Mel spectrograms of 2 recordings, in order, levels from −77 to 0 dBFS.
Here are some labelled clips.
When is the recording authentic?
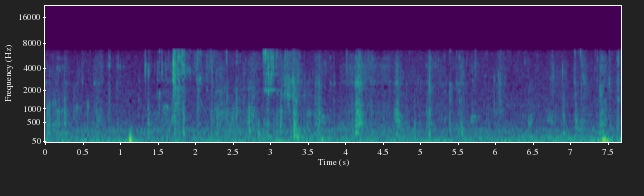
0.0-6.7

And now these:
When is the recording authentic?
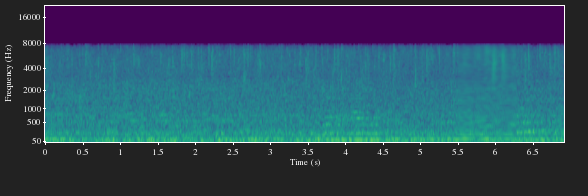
0.0-5.5; 6.3-6.9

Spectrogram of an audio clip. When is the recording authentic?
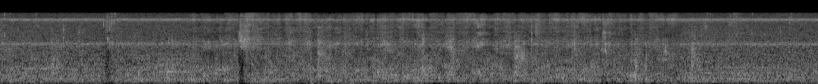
0.0-1.9; 6.8-8.2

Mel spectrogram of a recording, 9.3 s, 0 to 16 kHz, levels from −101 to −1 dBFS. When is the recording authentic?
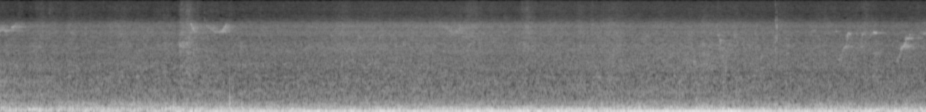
0.0-9.3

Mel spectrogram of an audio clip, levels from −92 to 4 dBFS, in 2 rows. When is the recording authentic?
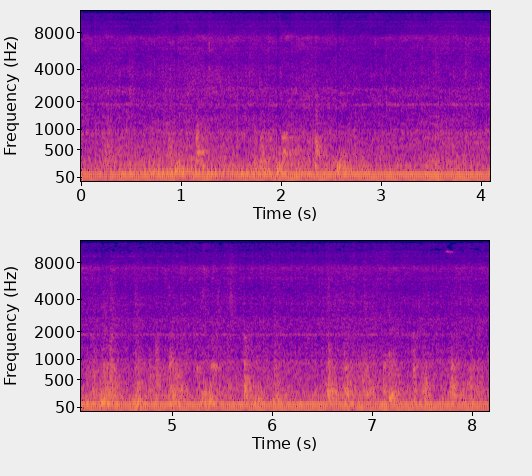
4.1-7.0; 7.5-8.2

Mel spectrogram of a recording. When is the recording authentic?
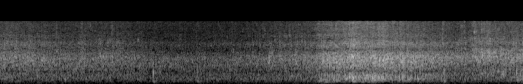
none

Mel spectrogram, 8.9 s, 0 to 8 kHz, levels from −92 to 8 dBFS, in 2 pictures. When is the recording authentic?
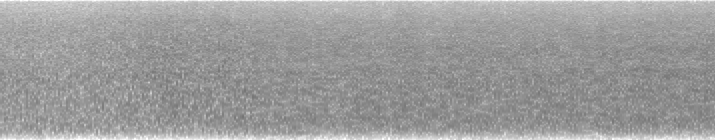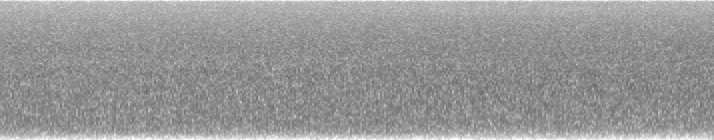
0.0-1.6; 4.5-8.9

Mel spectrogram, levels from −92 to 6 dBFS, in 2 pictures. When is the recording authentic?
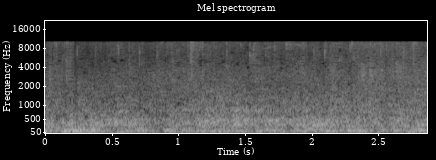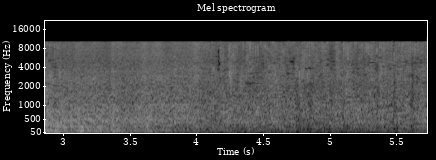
0.0-3.0; 4.1-5.7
